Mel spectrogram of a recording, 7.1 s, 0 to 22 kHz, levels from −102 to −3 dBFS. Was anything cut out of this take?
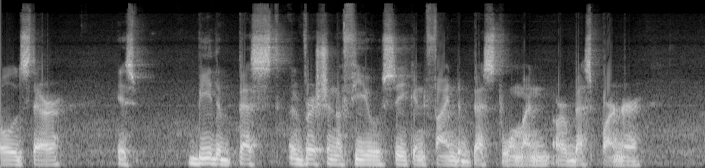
no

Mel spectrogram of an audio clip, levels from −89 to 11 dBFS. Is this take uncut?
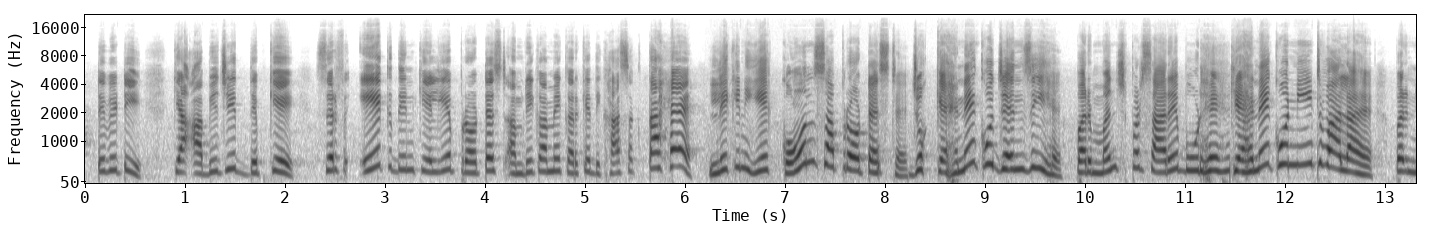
no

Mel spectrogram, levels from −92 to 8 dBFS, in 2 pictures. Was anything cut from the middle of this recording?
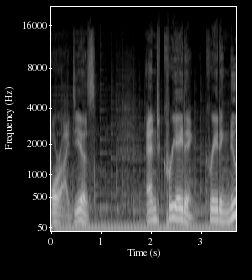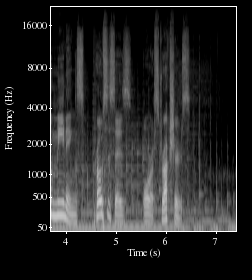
yes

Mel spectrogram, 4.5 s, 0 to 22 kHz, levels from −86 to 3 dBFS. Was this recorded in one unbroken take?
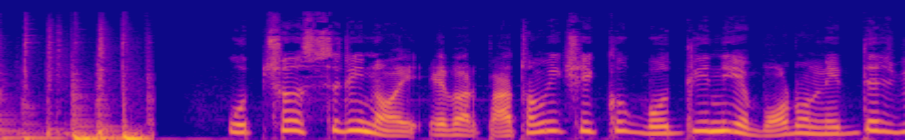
yes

